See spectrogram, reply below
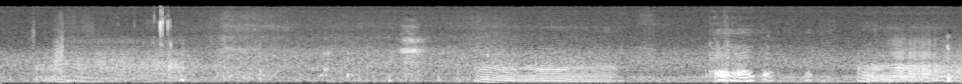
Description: This is out Pug puppy having a sleep after a big day.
